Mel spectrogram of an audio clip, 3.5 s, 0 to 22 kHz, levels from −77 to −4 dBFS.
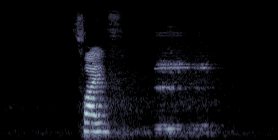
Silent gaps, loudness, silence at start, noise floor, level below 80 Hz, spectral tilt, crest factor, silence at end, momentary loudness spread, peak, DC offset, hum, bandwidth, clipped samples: none; -26 LUFS; 0.95 s; -71 dBFS; -70 dBFS; -2.5 dB/octave; 22 dB; 0.85 s; 22 LU; -10 dBFS; under 0.1%; none; 16 kHz; under 0.1%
